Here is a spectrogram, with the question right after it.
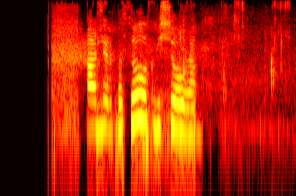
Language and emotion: Russian, neutral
